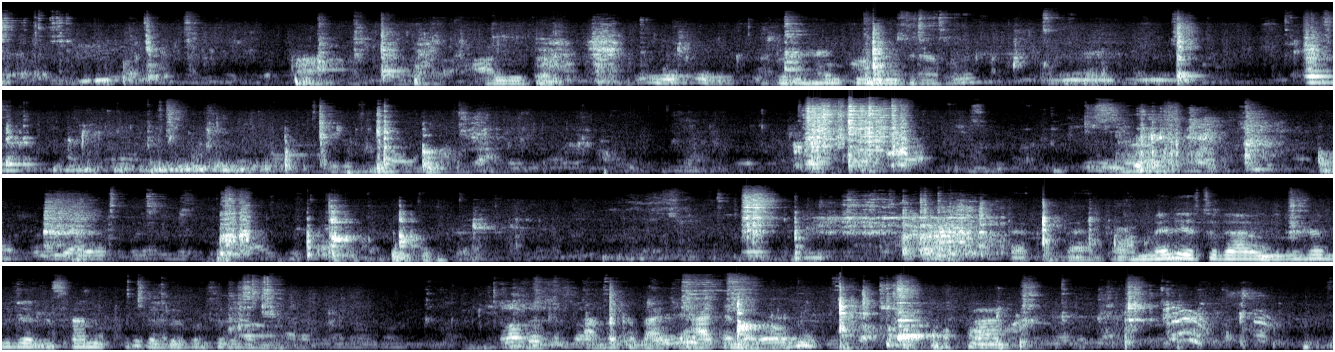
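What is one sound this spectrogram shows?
Metal ladles clink against pots and plates.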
